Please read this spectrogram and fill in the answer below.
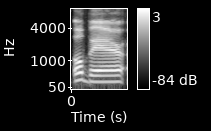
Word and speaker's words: Aubert: feel to be Albert am I pronouncing your name correctly oh bear Auburn it depends people who you know how do you pronounce it in France in France they say oh Bear yeah I know but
